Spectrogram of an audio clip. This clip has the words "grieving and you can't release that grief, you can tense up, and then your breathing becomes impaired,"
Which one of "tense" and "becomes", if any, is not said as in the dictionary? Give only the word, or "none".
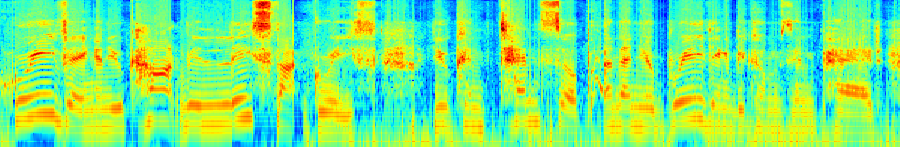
none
